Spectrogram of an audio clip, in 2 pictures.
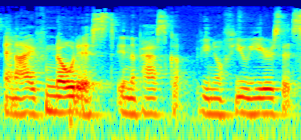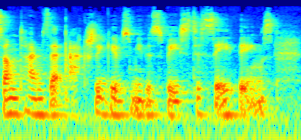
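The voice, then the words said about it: Speaks with a noticeable accent. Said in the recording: “having this accent”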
